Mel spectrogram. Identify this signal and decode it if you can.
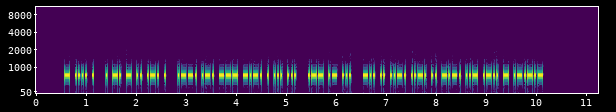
Morse code, heard as a keyed tone, about 36 wpm, 700 Hz. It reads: THE ENTIRE PROCESS WAS DIFFICULT.
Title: Sentences from Top 1000 Words - Review Part 5 - 35wpm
